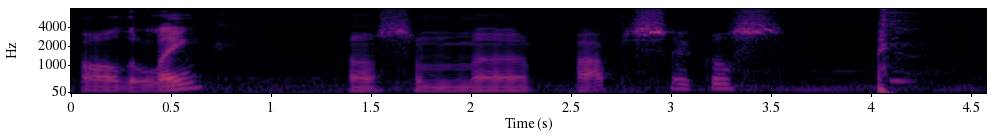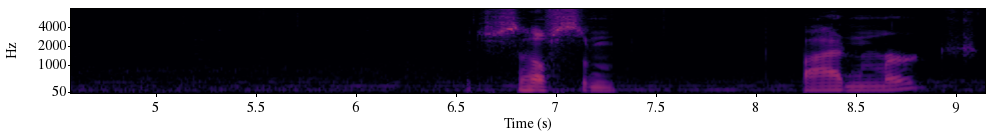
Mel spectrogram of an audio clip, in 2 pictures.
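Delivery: slow, drawn-out mock sponsor plug; mock ad read. Streamer plugging sponsor gifts in slow mock ad voice. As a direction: ham up a lazy ad pitch.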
